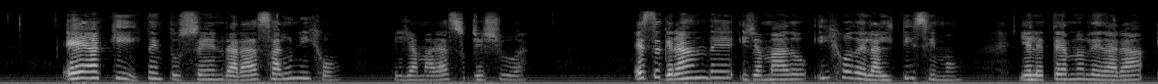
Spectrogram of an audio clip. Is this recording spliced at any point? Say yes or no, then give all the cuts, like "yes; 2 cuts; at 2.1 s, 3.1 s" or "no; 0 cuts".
yes; 5 cuts; at 1.5 s, 2.2 s, 2.8 s, 4.6 s, 6.6 s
